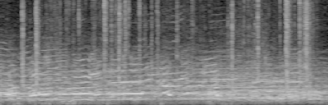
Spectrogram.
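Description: Spectators at a track race shouting encouragement to the runners, several voices overlapping, with scattered sharp clicks.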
